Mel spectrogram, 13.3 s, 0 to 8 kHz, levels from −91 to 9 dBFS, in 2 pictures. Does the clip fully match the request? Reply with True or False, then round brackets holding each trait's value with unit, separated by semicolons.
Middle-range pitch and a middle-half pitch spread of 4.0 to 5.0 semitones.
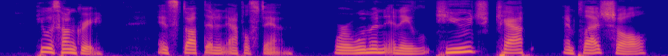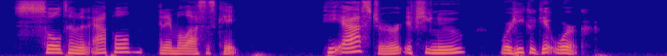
True (170 Hz; 4.5 semitones)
